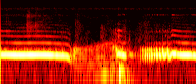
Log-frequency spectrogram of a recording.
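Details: End of a long, steady low coo from a Barbary dove, lure sound for other doves. It falls away into a pause with a short note, then a fresh vibrating, rolled onset begins the next drawn-out call.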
